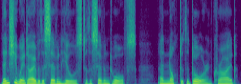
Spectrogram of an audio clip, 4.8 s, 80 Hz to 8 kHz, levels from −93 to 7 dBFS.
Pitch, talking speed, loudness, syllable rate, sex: 155 Hz, 225 wpm, -18 LUFS, 5.2 syllables/s, male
